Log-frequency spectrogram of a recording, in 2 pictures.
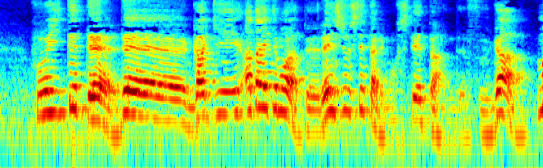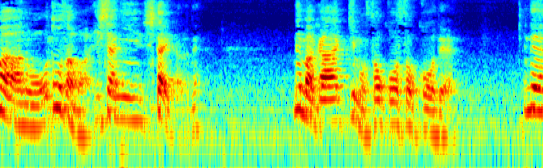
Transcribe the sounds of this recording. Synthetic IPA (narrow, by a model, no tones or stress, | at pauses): ɸɯ̟it̪e̞t̪e̞d̪e̞ɡakʲːiat̪aet̪e̞mo̞ɾat̪ːe̞ɾẽ̞ɰ̃ɕɨːɕi̥t̪e̞t̪aɾʲimo̞ɕi̥t̪e̞t̪ã̰nd̪e̞̰sɨɡamaːno̞ːt̪o̞ːsãɰ̃βa̰ʔiɕaɲ̟iɕi̥t̪aikaɾa̰ne̞ | d̪emaːɡakʲːimo̞so̞ko̞so̞ko̞d̪e̞̰ | d̪e̞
